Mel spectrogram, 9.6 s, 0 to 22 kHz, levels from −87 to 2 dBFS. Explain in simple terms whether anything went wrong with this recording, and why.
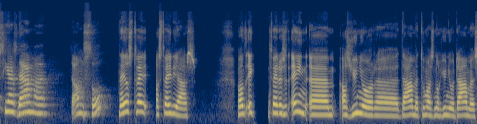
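At 5.05 s the speech turns into a fading buzz, then goes silent until 5.37 s, likely a long network dropout. Unlike a brief glitch, the missing speech never returns.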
